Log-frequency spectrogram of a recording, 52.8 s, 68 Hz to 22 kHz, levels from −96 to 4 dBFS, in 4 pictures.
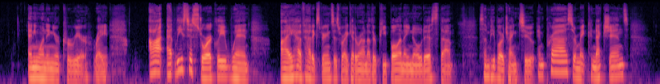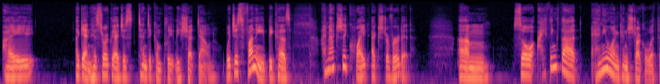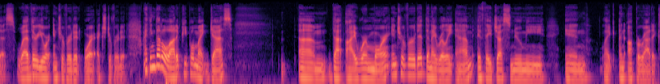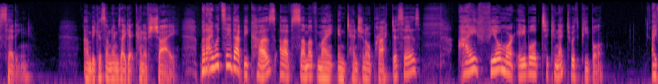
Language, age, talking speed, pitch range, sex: English, 30-49, 140 wpm, 95-125 Hz, male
